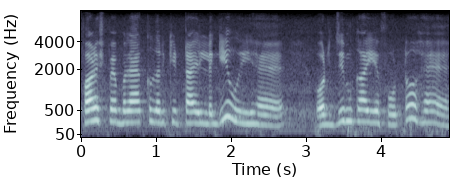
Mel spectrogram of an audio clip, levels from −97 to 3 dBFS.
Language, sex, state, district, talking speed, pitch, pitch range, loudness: Hindi, female, Haryana, Jhajjar, 185 wpm, 240 Hz, 215-260 Hz, -20 LUFS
